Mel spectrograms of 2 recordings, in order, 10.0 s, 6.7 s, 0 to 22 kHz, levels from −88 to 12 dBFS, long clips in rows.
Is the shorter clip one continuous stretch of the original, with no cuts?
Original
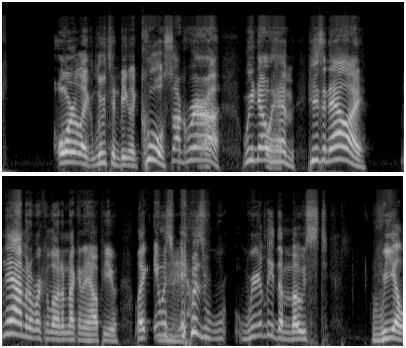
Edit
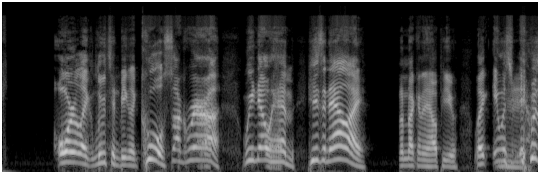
no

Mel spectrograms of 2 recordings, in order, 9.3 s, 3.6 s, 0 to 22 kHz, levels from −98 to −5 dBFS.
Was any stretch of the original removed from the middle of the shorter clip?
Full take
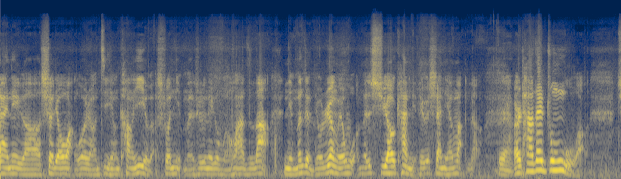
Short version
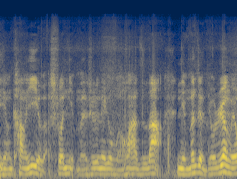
no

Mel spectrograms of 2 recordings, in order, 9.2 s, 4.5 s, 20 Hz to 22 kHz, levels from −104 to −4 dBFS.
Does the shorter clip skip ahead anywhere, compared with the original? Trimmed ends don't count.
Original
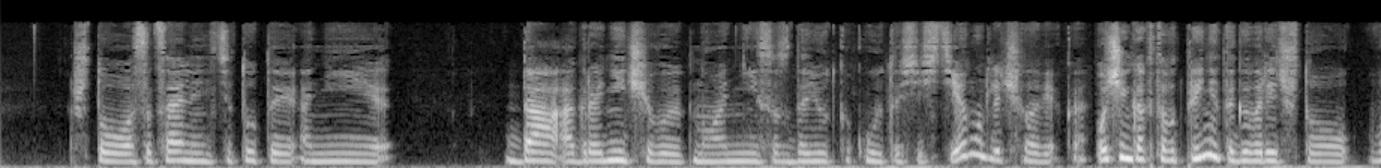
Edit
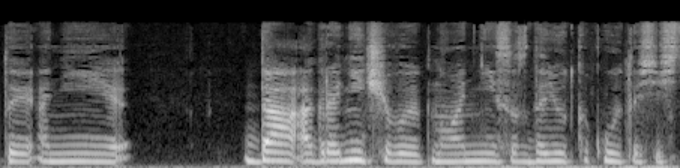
no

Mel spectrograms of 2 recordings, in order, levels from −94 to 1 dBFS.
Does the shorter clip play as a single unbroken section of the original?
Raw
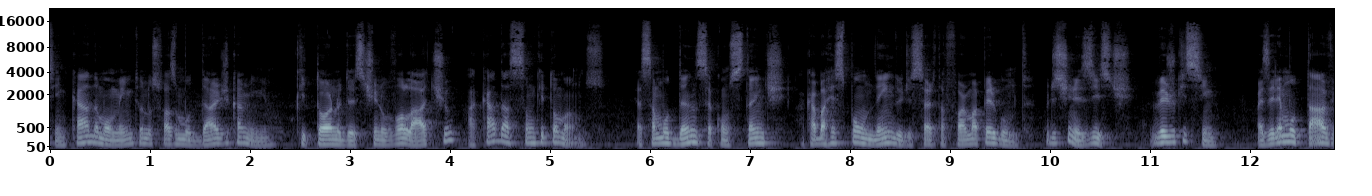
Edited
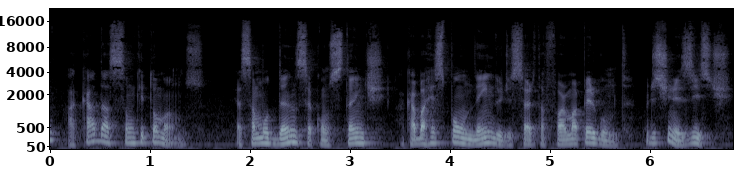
yes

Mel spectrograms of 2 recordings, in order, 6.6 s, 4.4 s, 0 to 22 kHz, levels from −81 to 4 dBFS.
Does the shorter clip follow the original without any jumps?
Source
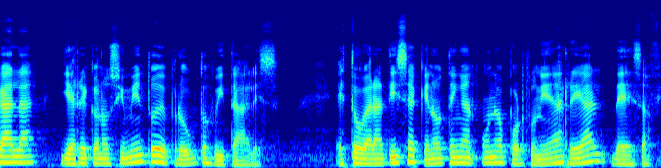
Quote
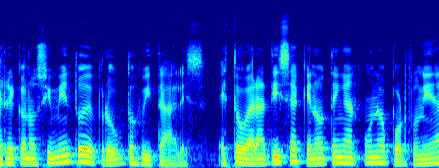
no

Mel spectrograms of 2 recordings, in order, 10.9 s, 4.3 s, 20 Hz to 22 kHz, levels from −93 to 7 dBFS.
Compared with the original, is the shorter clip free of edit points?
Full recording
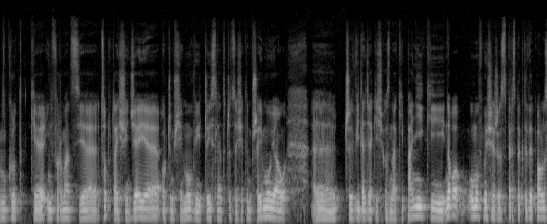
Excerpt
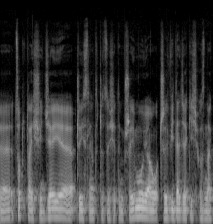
no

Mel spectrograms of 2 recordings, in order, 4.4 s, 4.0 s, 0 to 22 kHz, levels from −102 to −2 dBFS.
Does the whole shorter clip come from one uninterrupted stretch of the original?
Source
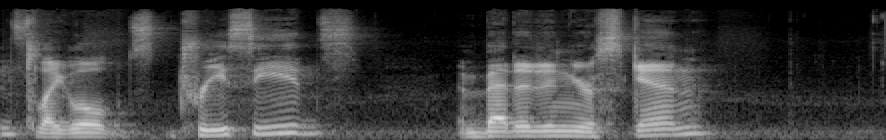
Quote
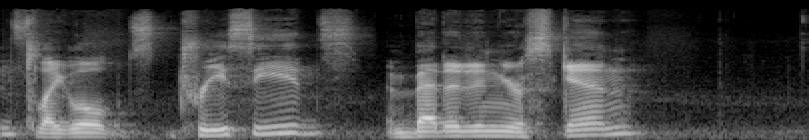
no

